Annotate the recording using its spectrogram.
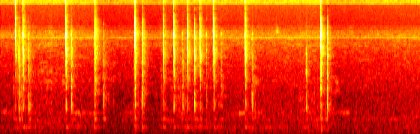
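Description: Arcade push-button microswitches on a home-built wooden controller clicking as buttons are pressed and released with one finger: about twenty sharp clicks at an uneven pace, mostly in quick pairs, with a pause just after the middle.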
